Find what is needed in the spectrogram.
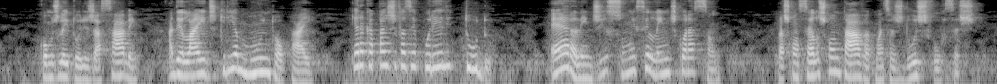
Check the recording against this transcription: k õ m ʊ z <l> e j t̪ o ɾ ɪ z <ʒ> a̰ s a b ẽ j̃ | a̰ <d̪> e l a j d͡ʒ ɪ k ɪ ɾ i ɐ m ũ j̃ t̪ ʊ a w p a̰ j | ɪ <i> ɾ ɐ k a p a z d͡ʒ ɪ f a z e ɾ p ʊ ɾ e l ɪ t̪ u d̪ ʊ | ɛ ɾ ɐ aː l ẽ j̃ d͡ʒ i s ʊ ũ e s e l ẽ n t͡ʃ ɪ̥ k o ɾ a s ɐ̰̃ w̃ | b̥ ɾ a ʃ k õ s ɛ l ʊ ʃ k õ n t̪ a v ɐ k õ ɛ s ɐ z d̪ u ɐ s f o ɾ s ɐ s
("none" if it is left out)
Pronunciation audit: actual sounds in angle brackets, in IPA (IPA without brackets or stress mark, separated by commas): l, ʒ, d̪, ɛ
